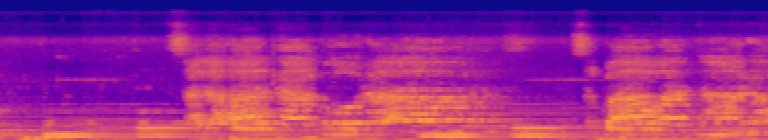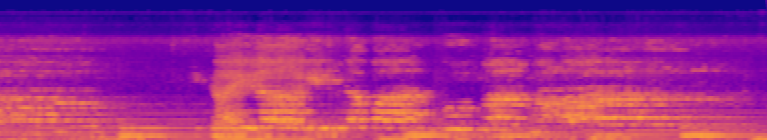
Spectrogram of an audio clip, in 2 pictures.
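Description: Mixed choir of men and women singing a gospel song together, in phrases a few seconds long.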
